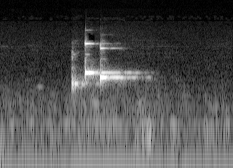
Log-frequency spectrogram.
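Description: Smartphone notification chime: a short electronic tone of two quick notes, fading within about half a second.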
